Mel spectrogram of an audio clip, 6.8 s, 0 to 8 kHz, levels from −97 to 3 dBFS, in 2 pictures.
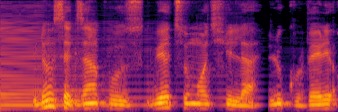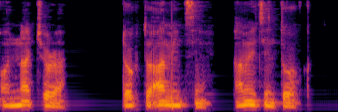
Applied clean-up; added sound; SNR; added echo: neural mask model RNNoise.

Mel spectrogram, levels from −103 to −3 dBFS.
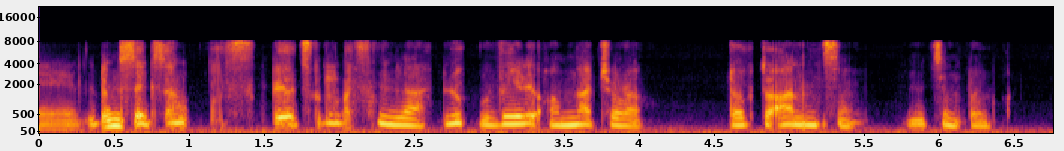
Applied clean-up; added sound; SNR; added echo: neural diffusion model UNIVERSE++.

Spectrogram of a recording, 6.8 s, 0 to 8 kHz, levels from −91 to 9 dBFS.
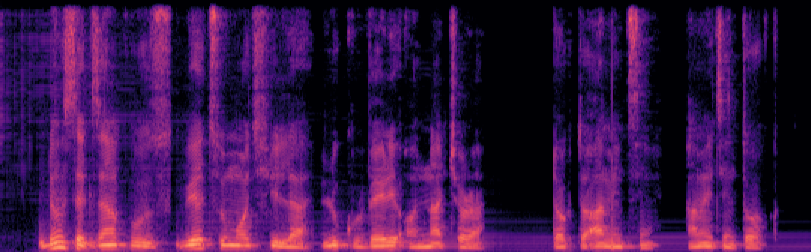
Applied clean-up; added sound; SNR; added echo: neural separator model SepFormer DNS4.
